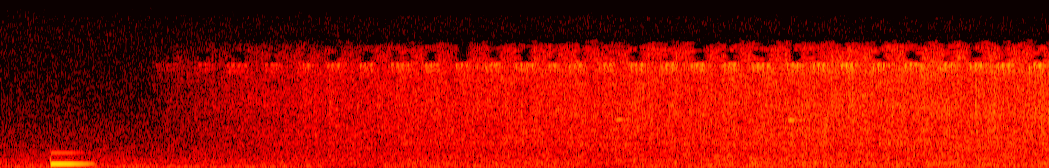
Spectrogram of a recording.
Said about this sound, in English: So now we're hanging out in the rainforest. So as you can see, there's a huge amount of sounds there that you can play with.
